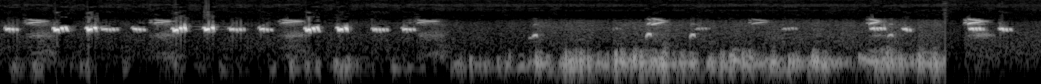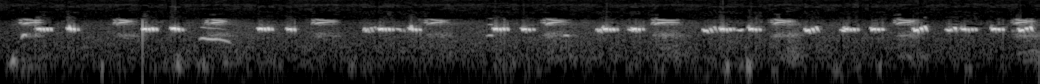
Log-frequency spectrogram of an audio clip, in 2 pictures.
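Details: Female common quail giving short, clipped notes in tight clusters. A brief low rumbling noise interrupts midway, after which the calling resumes at a steady pace.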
